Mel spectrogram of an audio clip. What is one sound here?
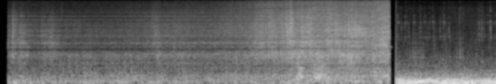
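A car drives through puddles, splashing water.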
